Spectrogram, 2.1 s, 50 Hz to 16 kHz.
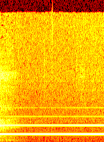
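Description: Steady 1 kHz test tone from the Trio 9R-59D receiver's loudspeaker: the set is demodulating a 455 kHz IF test signal modulated with a 1 kHz tone. The tone grows slightly louder in the second half as the IF transformer core is peaked.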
